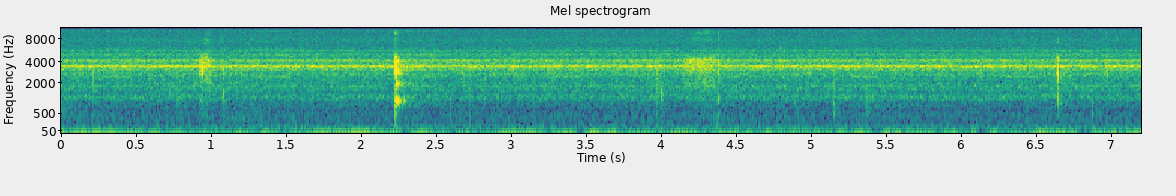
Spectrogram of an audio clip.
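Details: Child with ordinary hiccups: a few brief, sharp hiccup sounds, about four in seven seconds, over quiet room hiss.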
